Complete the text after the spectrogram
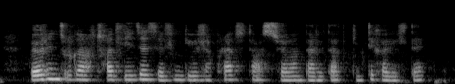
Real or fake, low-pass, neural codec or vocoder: fake; 7.2 kHz; codec, 16 kHz in and 24 kHz out, 1 kbps, XY-Tokenizer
